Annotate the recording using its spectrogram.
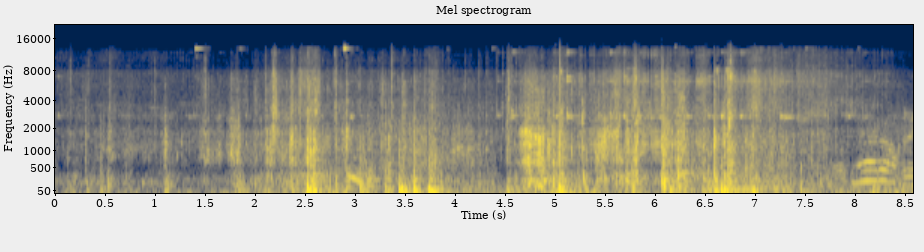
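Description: Mountain bikes rolling down a rock slab: a run of scattered clicks and rattles from tyres, chain and frame on the rock, with three heavier thumps as the wheels drop over ledges.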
